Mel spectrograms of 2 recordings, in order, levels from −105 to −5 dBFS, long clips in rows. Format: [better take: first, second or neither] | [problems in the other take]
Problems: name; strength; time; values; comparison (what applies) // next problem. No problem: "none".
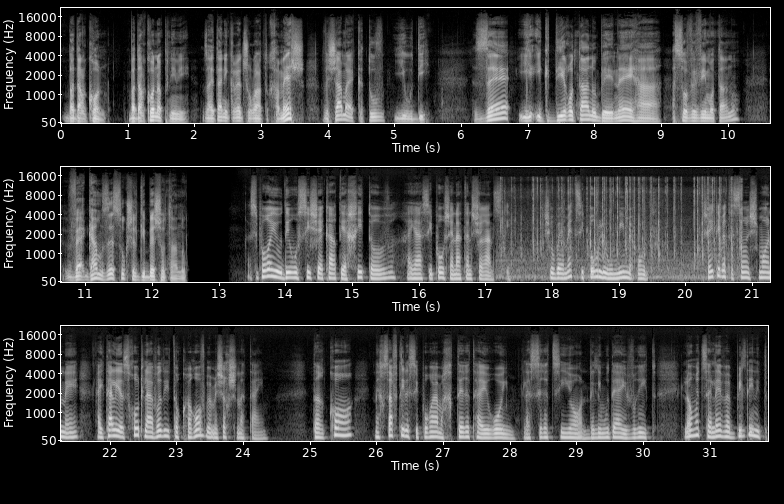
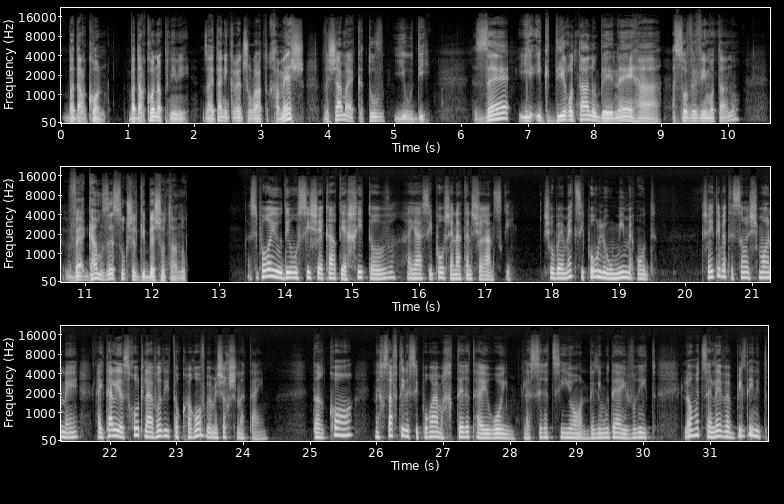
second | keyboard typing; noticeable; from 17 to 21 s; peak 9 dB below the speech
